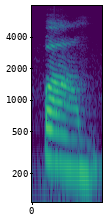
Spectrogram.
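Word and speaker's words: palm: खाली आपण अंडरलाईन केली पाम पाम मध्ये पहा एल चा उच्चार उच्चार होत नाही पाम पाम एल चा उच्चार होत नाही म्हणून एल खाली अंडरलाईन केली स्कूल स्कूल मध्ये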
